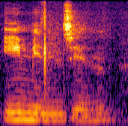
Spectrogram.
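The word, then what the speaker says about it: Min Jin Lee: here, is Pachinko by Minjin Lee. I guess like the Korean name or pronunciation would be Lee Min-jin.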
